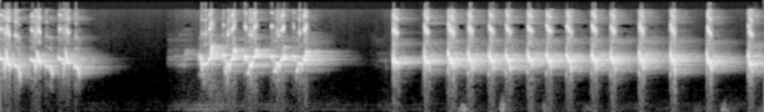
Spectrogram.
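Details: Sooty-headed bulbul singing energetically, recorded as a lure and as a tutor for training other birds: bursts of bubbly, chattering whistled notes, then a long run of rapid sharp chirps repeated steadily.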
